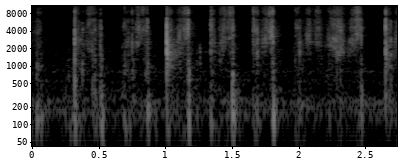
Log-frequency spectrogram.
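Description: A deck of tarot cards being shuffled and drawn, a series of crisp papery riffles and snaps in an irregular rhythm, close and fairly quiet with no talking.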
